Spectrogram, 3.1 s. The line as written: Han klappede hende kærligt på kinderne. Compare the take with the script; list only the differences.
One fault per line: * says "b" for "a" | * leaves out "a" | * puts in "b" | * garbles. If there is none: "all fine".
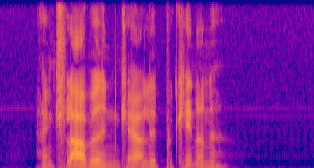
all fine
